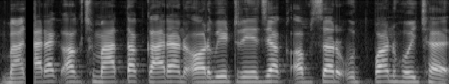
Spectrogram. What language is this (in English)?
Maithili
